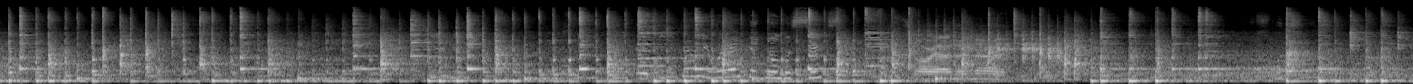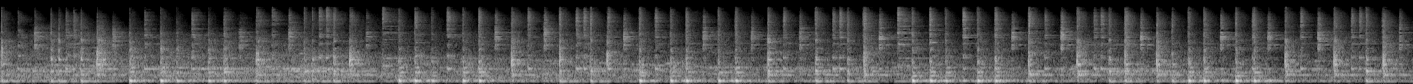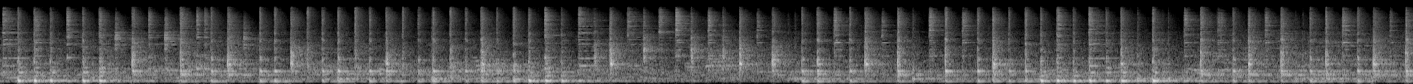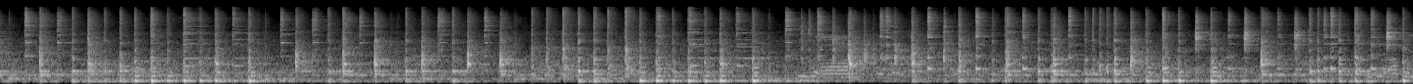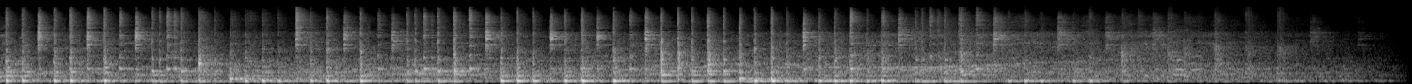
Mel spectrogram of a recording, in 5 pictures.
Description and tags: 14th Street Bucket Subway Percussion
A bucket percussionist in 14th st subway station.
